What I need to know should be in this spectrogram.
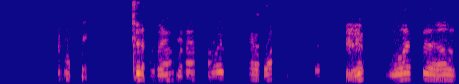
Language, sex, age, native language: Icelandic, male, 20-29, English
